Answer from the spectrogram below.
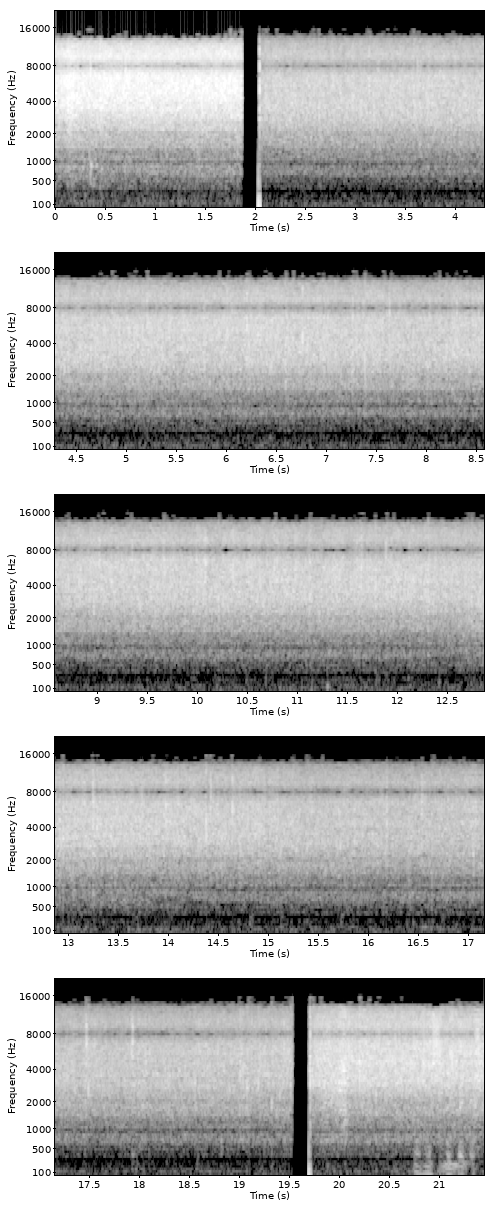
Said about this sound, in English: So make sure you cook your meat thoroughly, all the way through.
